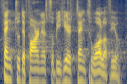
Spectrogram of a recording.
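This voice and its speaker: A man's voice: medium pitch, fairly quick, a bit bright. A man giving a passionate, rallying speech at a launch event, asking the crowd questions. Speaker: program presenter at a launch event. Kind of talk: speech to a live audience. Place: large conference hall. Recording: long reverb of an event hall.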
